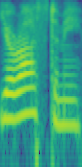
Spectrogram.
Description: (y-rŏstə-mē)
